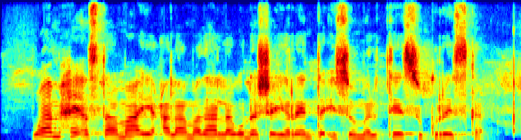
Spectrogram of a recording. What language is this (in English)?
Somali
